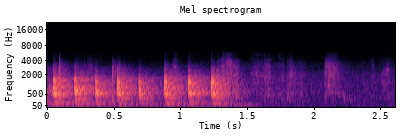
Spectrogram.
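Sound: knocking on a door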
